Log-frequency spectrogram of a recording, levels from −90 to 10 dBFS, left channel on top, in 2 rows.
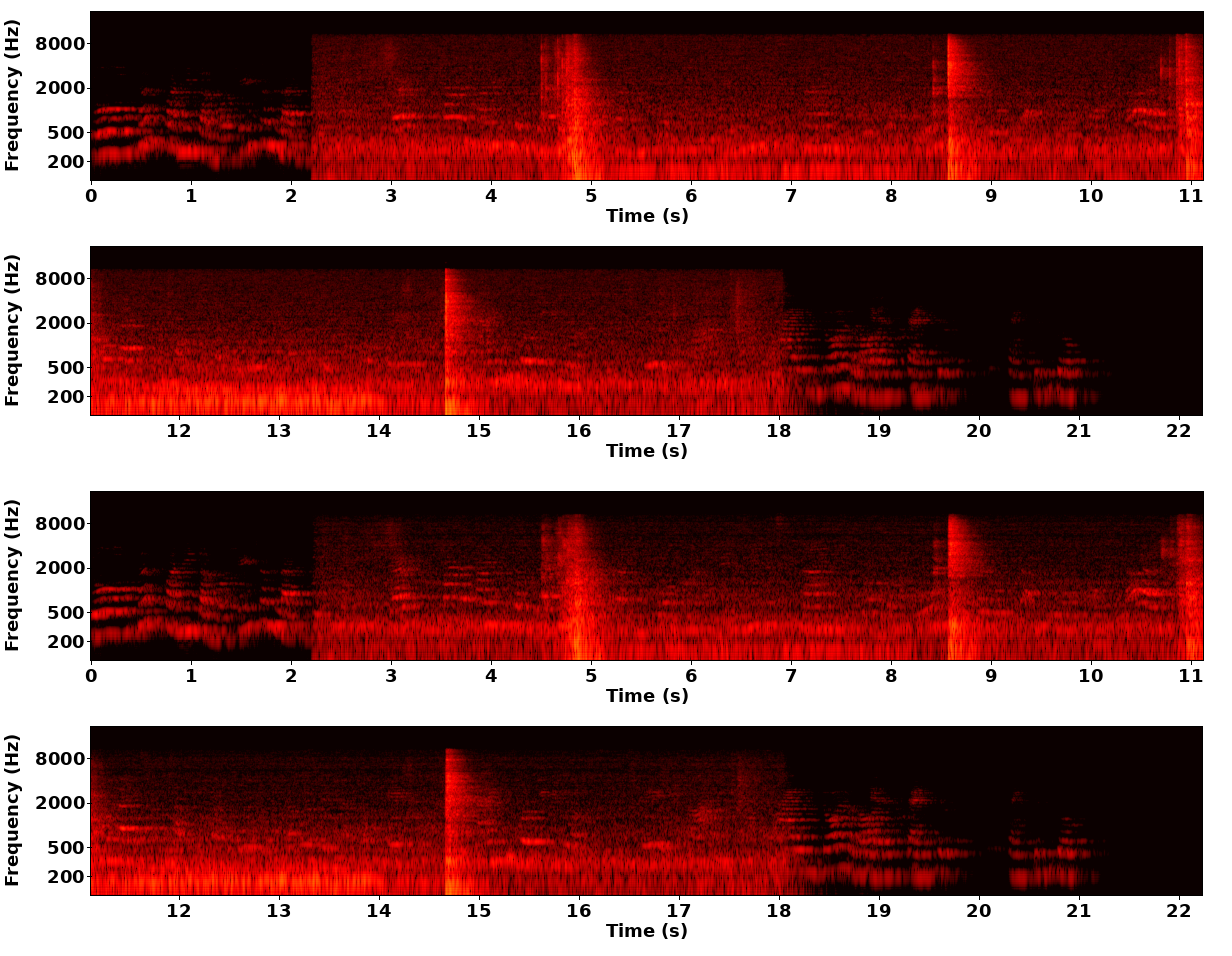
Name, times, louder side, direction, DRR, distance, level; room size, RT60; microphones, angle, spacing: voice 1, 0.0-2.7 3.0-10.8 11.2-14.4 15.0-16.2 16.6-19.3, equal, 60° right, -3 dB, 0.8 m, -61 dB
sound 1, 2.2-18.0, left 2 dB, 85° left, 0.5 m, -49 dB
voice 2, 18.7-19.8 20.3-20.9, right 1 dB, ahead, -5 dB, 0.5 m, -69 dB
2.4 x 2.2 x 2.9 m, 1.1 s
head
